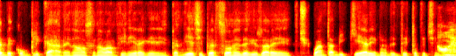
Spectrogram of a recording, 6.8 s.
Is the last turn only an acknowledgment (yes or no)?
no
